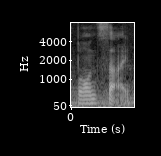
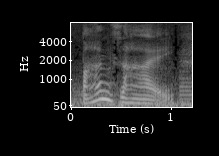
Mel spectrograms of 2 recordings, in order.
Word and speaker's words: bonsai: all the time and they say what is bonsai usually they don't say it like that they say what is bonsai and then so first we have to say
